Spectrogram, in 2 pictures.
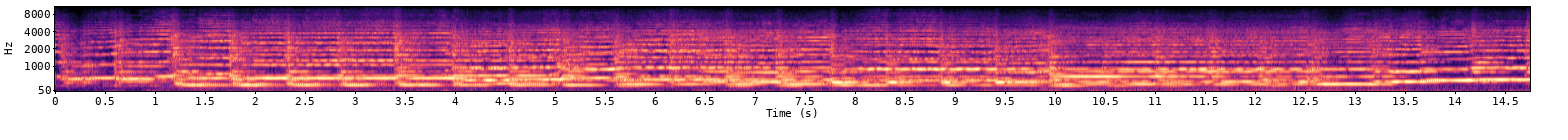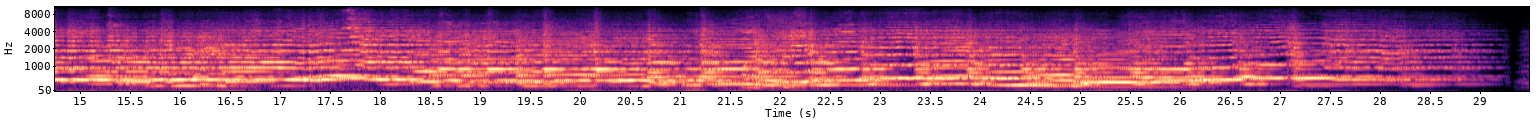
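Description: Violins played together in a small string ensemble: several bowed lines in harmony, with held notes that change every second or so. The sound drops away sharply at the very end.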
